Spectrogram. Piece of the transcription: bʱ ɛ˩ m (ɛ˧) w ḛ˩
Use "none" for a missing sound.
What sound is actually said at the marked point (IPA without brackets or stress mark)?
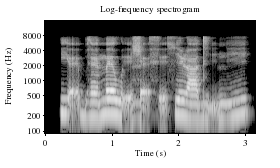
ɛ˧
